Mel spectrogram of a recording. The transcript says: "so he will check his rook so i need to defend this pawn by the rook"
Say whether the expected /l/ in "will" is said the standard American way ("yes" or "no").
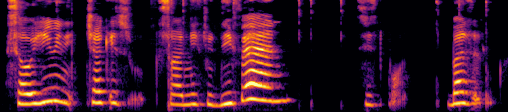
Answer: no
